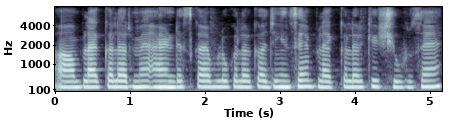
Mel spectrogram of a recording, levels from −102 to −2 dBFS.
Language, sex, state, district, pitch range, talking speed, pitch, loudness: Hindi, female, Uttar Pradesh, Jyotiba Phule Nagar, 200-210 Hz, 185 wpm, 205 Hz, -14 LUFS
